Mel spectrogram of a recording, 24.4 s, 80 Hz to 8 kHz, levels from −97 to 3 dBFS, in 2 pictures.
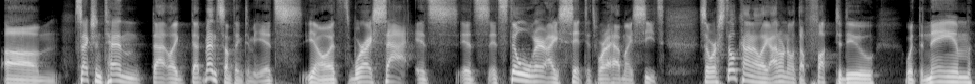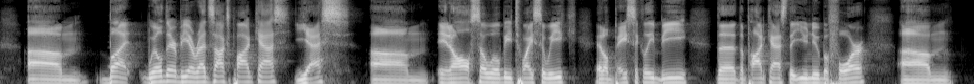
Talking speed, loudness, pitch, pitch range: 185 wpm, -16 LUFS, 120 Hz, 105-135 Hz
